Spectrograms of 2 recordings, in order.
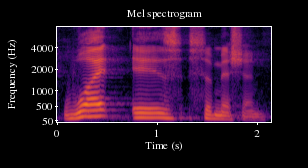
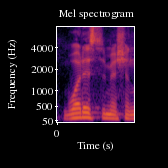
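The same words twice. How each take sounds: First: What is submission asked slowly, each word weighted; deliberate teacher's question; slow, emphatic question. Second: Said in the usual way. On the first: Shown as a demonstration. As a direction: spell it out slowly for note-takers. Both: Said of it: "write this down".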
